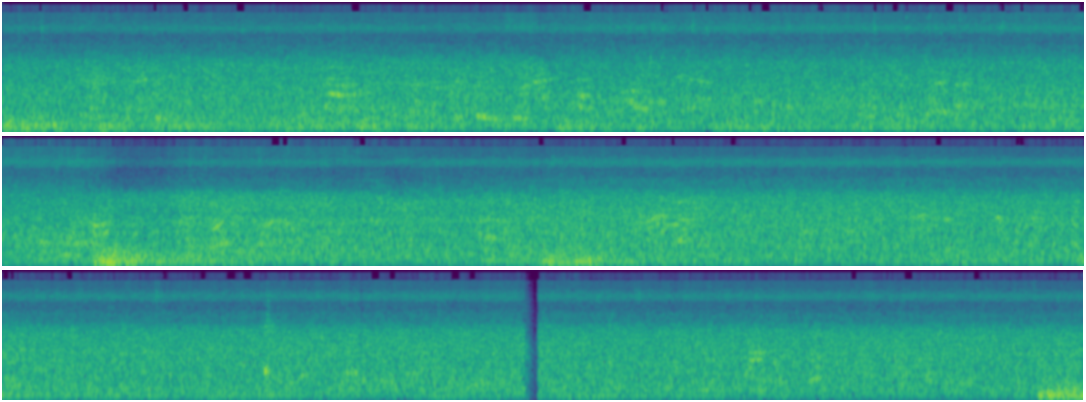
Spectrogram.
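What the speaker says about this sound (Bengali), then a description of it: "বৃষ্টি বৃষ্টি পড়ে বৃষ্টি পড়ে" Steady rain pours down in a village, a dense, continuous hiss of falling water that holds at an even level throughout, with a few slightly louder swells and no clear voices.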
